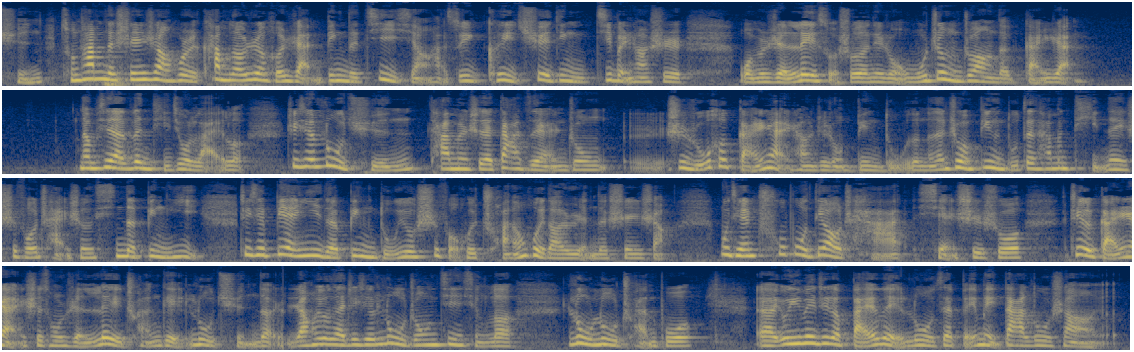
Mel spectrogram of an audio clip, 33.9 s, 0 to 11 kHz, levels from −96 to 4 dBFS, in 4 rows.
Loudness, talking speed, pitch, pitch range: -22 LUFS, 295 characters per minute, 215 Hz, 175-250 Hz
